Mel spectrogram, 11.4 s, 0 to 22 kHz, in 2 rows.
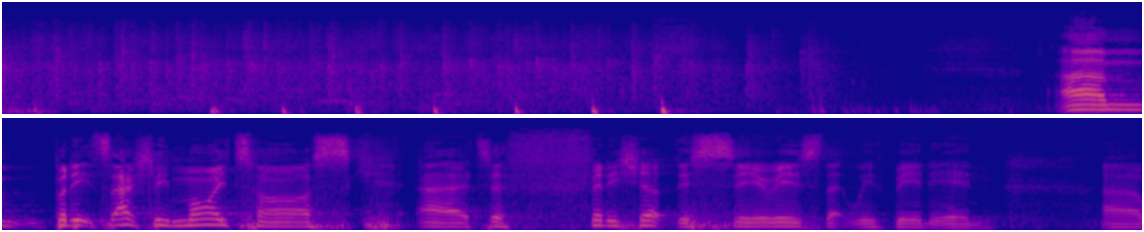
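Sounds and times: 
louder claps or thumps: 0.0 - 4.3
crowd applauding: 0.0 - 4.4
speech: 5.3 - 11.3.

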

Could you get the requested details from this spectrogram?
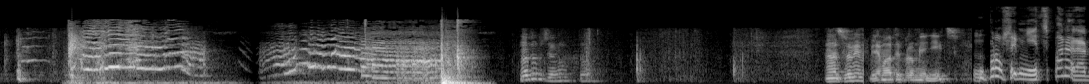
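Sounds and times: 
door creaking on squeaky hinges: 0.2 - 5.0
speech: 5.4 - 6.1, 8.4 - 10.8.

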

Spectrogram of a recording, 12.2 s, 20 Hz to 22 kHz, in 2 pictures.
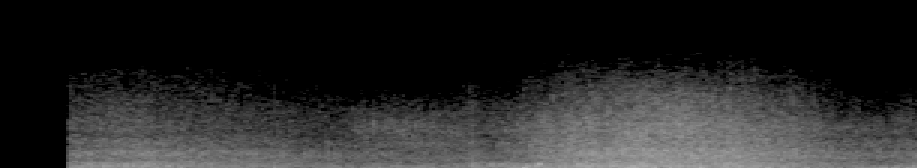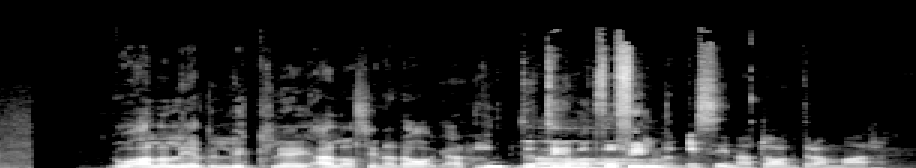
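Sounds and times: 
waves breaking on a shore: 0.4 - 6.4
speech: 6.9 - 12.1
laughter: 9.6 - 10.6.

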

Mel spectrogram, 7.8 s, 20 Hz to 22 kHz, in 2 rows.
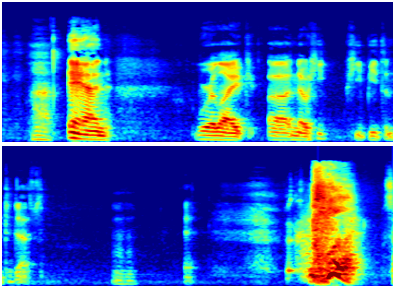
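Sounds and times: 
speech: 0.3 - 1.2, 2.0 - 4.4, 5.0 - 5.3, 6.8 - 7.8
person sneezing: 6.8 - 7.6.

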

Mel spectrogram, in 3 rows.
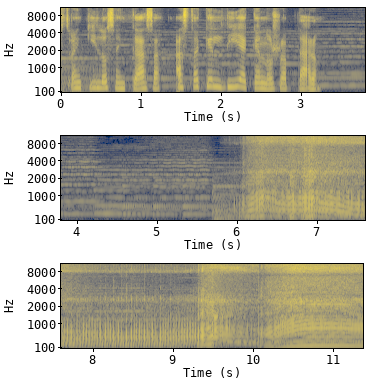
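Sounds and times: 
speech: 0.1 - 3.3
chainsaw engine revving while cutting down trees: 5.9 - 11.3.

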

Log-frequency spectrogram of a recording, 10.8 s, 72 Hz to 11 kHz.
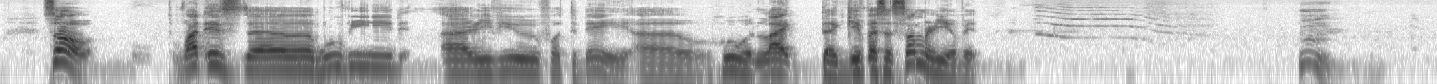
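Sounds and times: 
speech: 0.3 - 7.4, 9.7 - 10.1
door creaking like a cat's meow: 7.7 - 9.1.

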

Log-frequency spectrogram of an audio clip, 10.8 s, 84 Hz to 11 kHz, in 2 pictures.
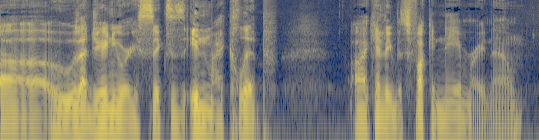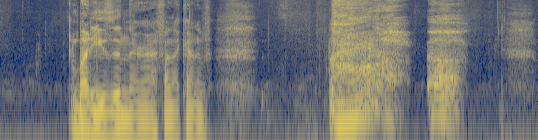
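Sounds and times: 
speech: 0.0 - 2.8, 3.5 - 5.3, 6.1 - 8.0, 8.7 - 10.1
person coughing rough throaty coughs: 8.6 - 10.1.

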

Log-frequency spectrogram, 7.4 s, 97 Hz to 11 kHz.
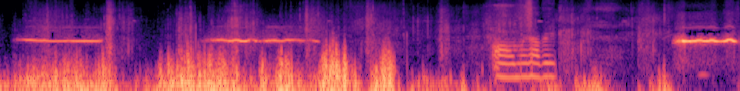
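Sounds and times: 
person whistling to call an animal: 0.2 - 1.1, 2.0 - 3.3, 6.7 - 7.3
speech: 5.0 - 5.8.

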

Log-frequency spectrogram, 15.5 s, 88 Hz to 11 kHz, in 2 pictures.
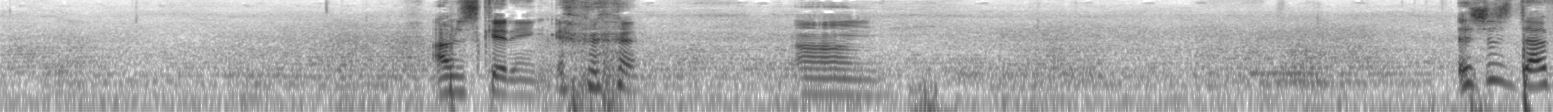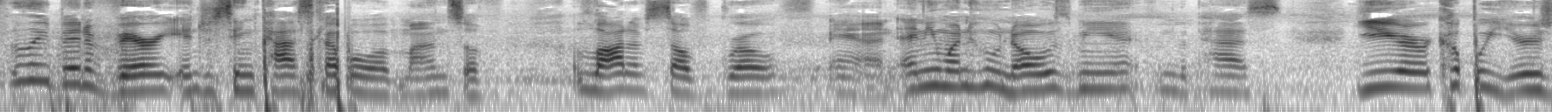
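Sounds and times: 
airplane passing overhead: 0.0 - 15.5
speech: 2.2 - 3.3, 4.0 - 4.8, 7.3 - 15.5
person laughing: 2.7 - 3.2.

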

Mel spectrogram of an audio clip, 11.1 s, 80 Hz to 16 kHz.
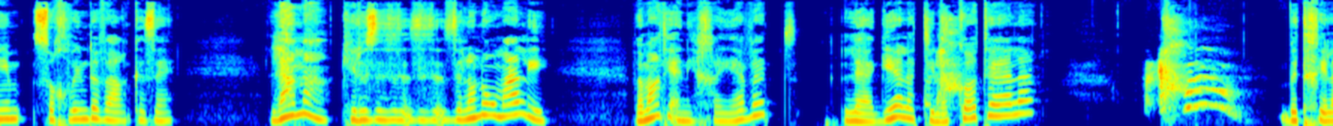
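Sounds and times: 
speech: 0.0 - 1.5, 2.2 - 4.6, 5.3 - 8.7, 10.7 - 11.1
sneeze: 7.8 - 8.2, 9.5 - 10.4.

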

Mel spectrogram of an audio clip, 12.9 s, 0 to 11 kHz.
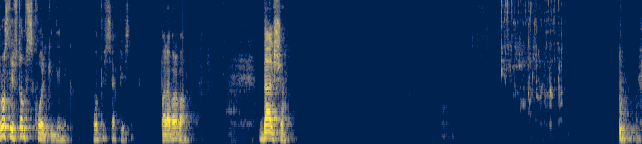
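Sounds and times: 
speech: 0.0 - 3.9, 5.2 - 5.9
water pouring into a glass: 10.0 - 12.0.

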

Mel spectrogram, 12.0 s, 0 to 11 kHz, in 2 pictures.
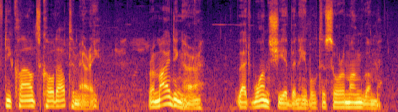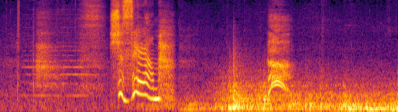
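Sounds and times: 
speech: 0.1 - 1.6, 2.2 - 5.8, 7.7 - 8.7, 10.0 - 10.4
thunder rumbling: 6.3 - 11.9.

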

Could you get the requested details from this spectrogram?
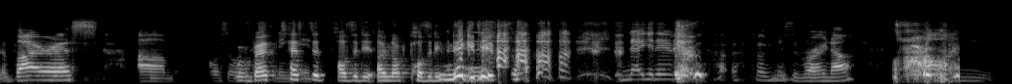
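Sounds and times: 
speech: 0.0 - 9.9
laughter: 4.6 - 6.3
short rough cough: 6.8 - 7.1, 9.0 - 9.6.

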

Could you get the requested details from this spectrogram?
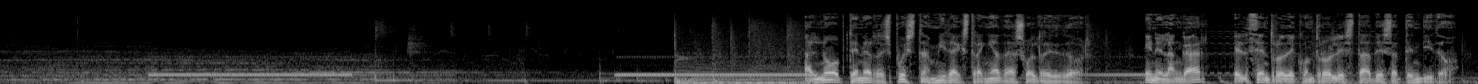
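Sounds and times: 
speech: 1.5 - 2.2, 8.0 - 14.7
telephone ringing through a headset: 1.5 - 3.6, 6.2 - 8.2, 10.7 - 11.8.

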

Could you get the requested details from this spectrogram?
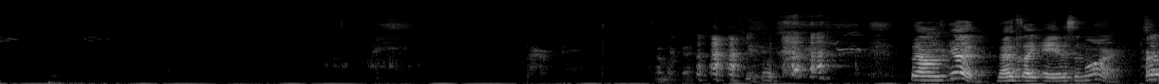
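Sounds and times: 
liquid pouring: 3.2 - 4.2
laughter: 6.6 - 9.0
speech: 9.1 - 11.5.

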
